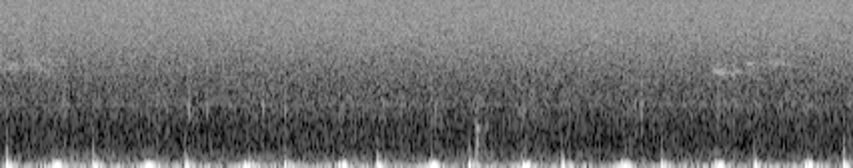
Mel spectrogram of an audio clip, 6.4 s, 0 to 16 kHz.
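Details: Steady, regular low lub-dub heartbeat at about 85 beats per minute recorded for ASMR, with nothing else noticeable.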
